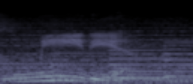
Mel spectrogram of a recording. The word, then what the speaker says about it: Miriam: la cultura hebrea y bueno su nombre su pronunciación es miriam cosa que qué bueno estamos acostumbrados a decir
